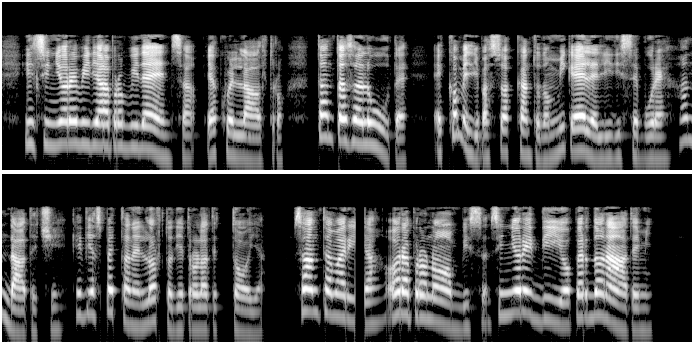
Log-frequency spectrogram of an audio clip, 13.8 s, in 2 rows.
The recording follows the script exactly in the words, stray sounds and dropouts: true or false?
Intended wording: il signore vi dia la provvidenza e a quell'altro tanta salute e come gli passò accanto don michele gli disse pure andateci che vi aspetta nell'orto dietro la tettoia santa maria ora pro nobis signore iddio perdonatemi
false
